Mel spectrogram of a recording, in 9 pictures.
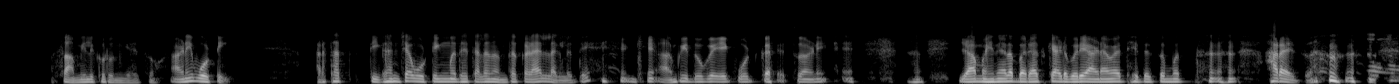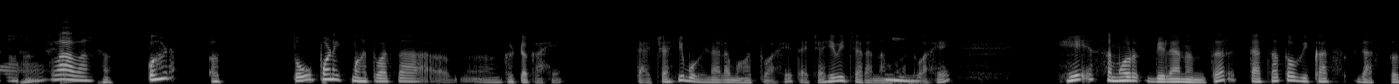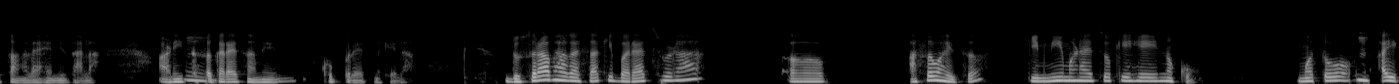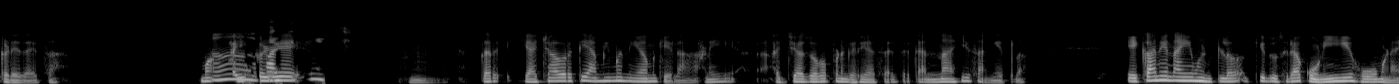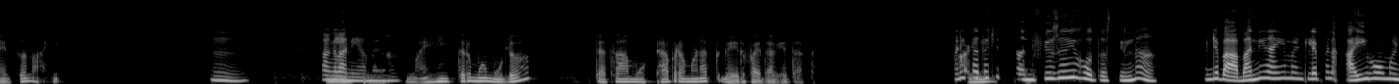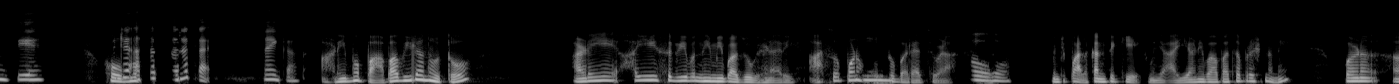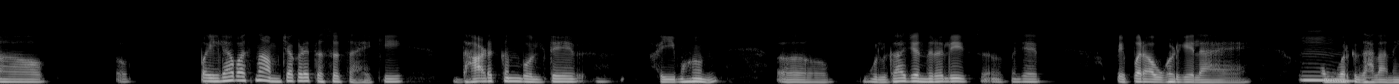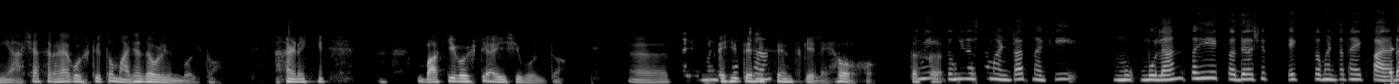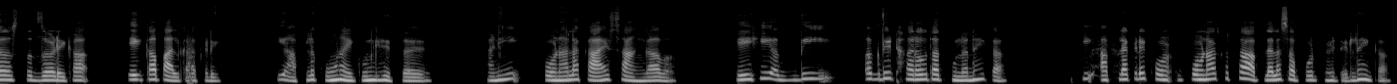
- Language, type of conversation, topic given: Marathi, podcast, लहान मुलांसमोर वाद झाल्यानंतर पालकांनी कसे वागायला हवे?
- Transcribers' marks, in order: in English: "वोटिंग"; in English: "वोटिंगमध्ये"; laughing while speaking: "आम्ही दोघं एक वोट करायचो"; in English: "वोट"; drawn out: "वाह!"; chuckle; other noise; other background noise; tapping; laughing while speaking: "आणि"; in English: "सेन्स"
